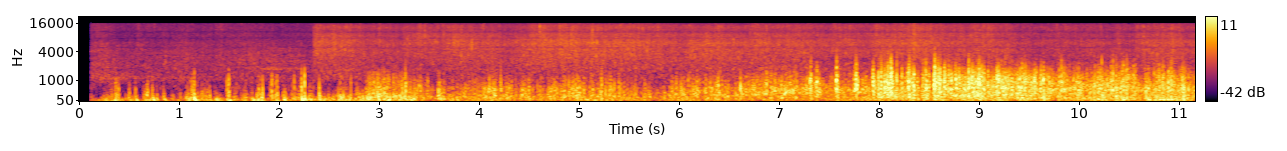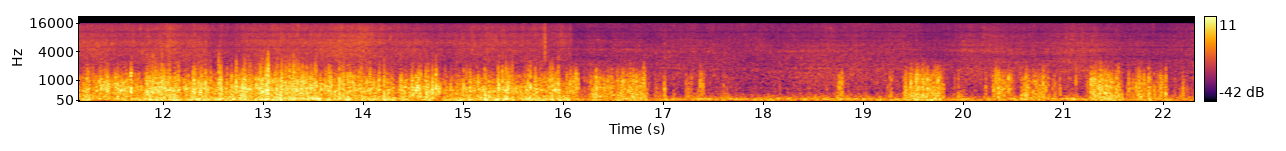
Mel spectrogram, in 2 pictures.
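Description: Wind buffeting the microphone in gusts, over small estuary waves lapping on a sandy shore. It is loudest in the middle stretch.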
